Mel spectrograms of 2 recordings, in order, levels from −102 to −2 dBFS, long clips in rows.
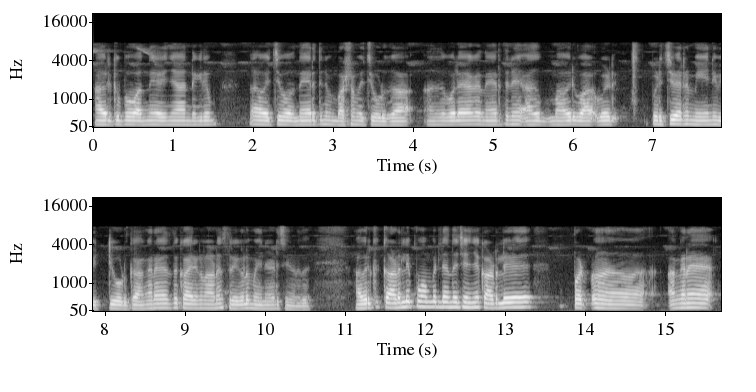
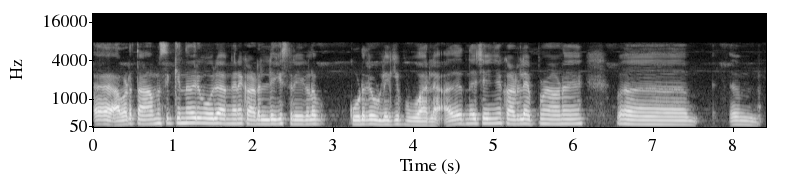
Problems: none marked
